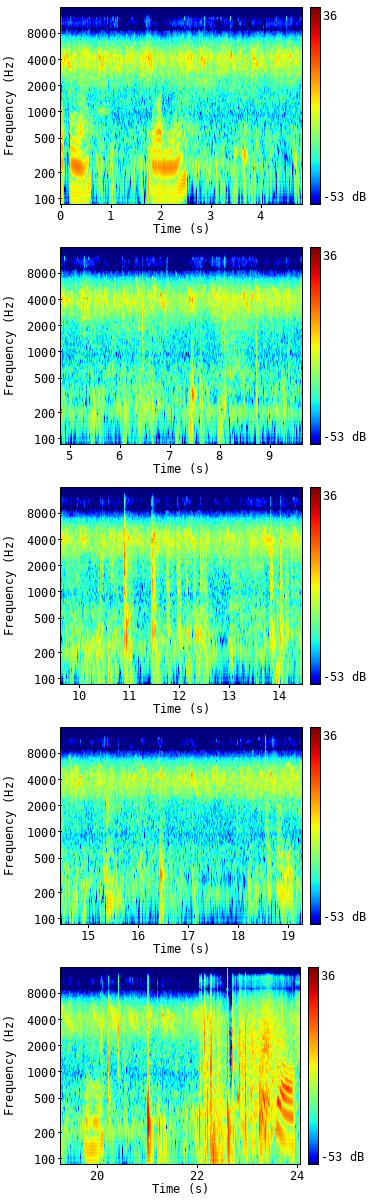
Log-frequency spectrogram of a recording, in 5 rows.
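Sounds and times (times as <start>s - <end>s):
small birds chirping: 0.0s - 24.0s
water splashing: 21.8s - 24.0s.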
